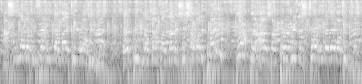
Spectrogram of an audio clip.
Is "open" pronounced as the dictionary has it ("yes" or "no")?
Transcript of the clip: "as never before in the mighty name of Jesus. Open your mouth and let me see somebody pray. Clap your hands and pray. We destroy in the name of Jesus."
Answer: no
